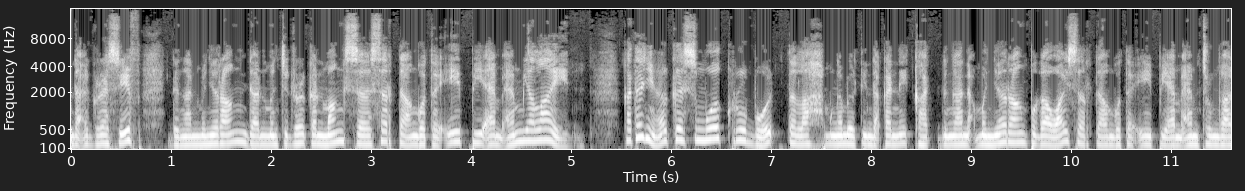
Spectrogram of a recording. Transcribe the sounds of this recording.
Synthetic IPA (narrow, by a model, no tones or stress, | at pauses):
ndaʔaɡɾɛsɪfdəŋãnmə̃ɲəɾaŋdanmə̃ɲt͡ʃədəɾakanmaŋsasərt̪aːŋɡot̪aʔepiɛmɛmjaŋlaɪnkat̪aɲakəsəmũakɾubʊt̪ːəlahmə̃ŋãmbɪlt̪indaʔkanːekat̪̚dəŋãnməɲəɾaŋpəɡawajsərt̪aːŋɡot̪aʔepiɛmɛmt̪ɾuŋɡa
